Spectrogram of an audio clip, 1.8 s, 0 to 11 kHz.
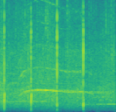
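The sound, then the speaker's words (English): Applause for Iowa faith leaders at an event, heard as four sharp, evenly spaced claps about every 0.4 seconds, fairly quiet, over a faint steady hum with thin sustained tones. No one speaks. “So I want to thank you, and you're in the room, and I just want to give you applause because you, the job you do is incredible.”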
